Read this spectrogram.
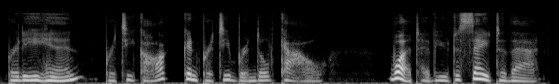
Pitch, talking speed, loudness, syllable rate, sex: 185 Hz, 160 wpm, -20 LUFS, 4.3 syllables/s, female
